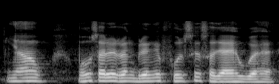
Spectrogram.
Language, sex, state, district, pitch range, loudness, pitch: Hindi, male, Jharkhand, Palamu, 135-160 Hz, -16 LUFS, 150 Hz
